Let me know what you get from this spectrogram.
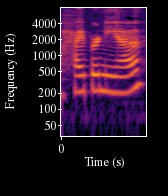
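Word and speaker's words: hyperpnea: good to know uh hypera so the p is silent um is an increase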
